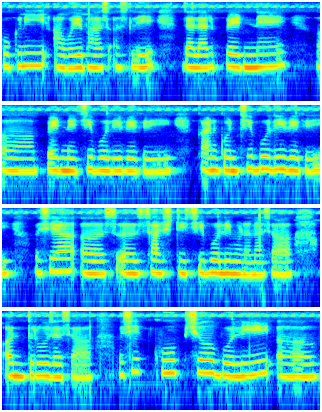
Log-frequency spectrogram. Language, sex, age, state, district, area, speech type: Goan Konkani, female, 18-30, Goa, Canacona, rural, spontaneous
